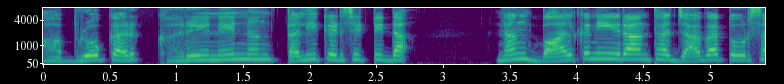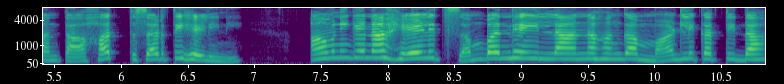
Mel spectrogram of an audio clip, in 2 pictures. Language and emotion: Kannada, angry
